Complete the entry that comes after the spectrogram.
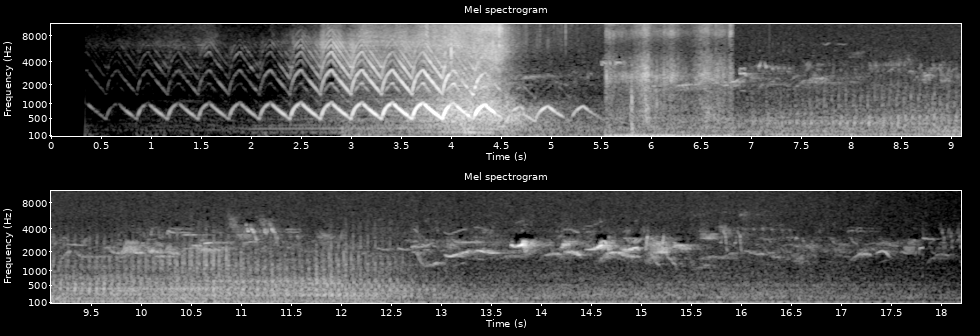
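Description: Police siren sound effect: a fast rising-and-falling wail that swells, then fades away about five seconds in. Short high chirps come in near the end.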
